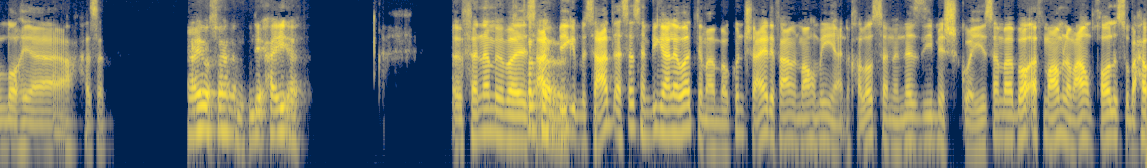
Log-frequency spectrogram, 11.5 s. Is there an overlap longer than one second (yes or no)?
no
